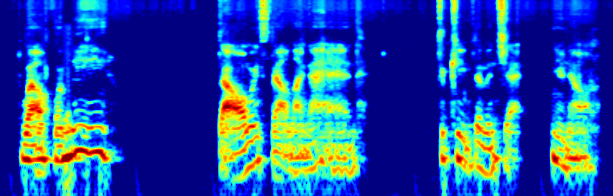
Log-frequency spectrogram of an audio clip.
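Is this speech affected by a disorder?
Yes: multiple sclerosis.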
